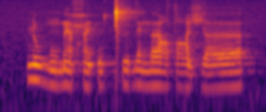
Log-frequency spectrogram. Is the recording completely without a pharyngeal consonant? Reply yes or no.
no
